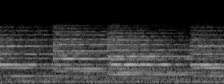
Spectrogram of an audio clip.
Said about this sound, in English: the church bells at St. George's Anglican Cathedral ring in tribute to Archbishop Desmond Tutu, who died yesterday at age 90.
